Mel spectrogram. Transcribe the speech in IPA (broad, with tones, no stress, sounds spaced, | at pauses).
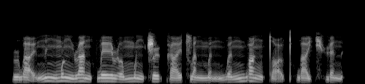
ɻ w a̰˨˩ ɪ̯ n̪ i˥˧ ŋ m ɤ˥˧ ŋ ɻ a˥˩ n f w e˥ ɪ̯ ɻ ɤ˧˥ m ʊ˥˩ ŋ ʈ͡ʂ ɻ̩˥ k a˧˥ ɪ̯ t͡s w a˧ n m ə̰˨˩ n m w ə˧˥ n m w ɑ˥˩ ŋ t̪ ɑ̰˨˩ ʊ̯ t̪ʰ w a˥˧ ɪ̯ t͡ɕʰ ɥ ɛ˥˩ n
